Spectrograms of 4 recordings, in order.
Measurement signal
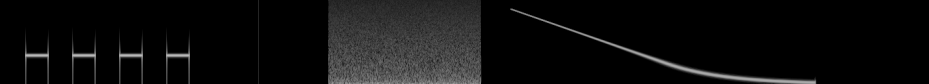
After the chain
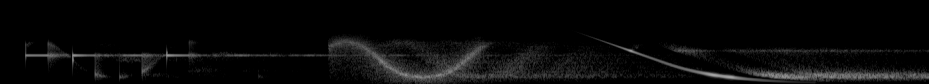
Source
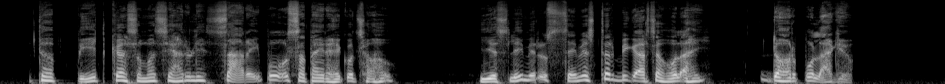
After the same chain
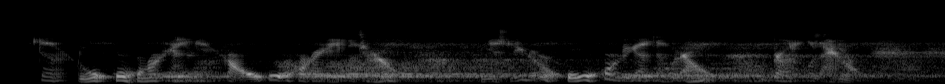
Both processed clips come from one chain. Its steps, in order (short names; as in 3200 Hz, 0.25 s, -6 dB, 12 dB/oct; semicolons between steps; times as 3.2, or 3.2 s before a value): spectral trails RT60 0.35 s; dynamic EQ 1800 Hz, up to -6 dB, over -43 dBFS, Q 4.7; reverse; compressor 6:1, threshold -24 dBFS; reverse; wah 0.65 Hz 340–2800 Hz, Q 10; diffused feedback echo 0.597 s, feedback 61%, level -12.5 dB; vocal rider within 5 dB 0.5 s; air absorption 300 m; gain +5 dB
